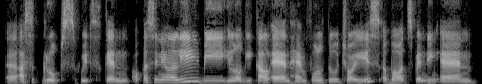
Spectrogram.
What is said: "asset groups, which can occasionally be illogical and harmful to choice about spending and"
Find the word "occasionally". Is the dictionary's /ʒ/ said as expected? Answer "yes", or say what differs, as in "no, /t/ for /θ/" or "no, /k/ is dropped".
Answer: no, /s/ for /ʒ/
